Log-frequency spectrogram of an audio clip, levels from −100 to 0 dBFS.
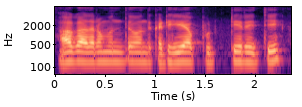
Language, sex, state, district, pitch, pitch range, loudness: Kannada, male, Karnataka, Koppal, 150 Hz, 145-150 Hz, -19 LUFS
